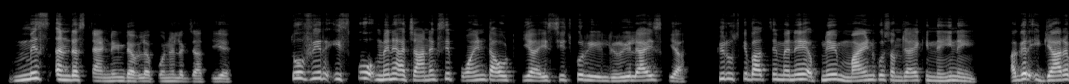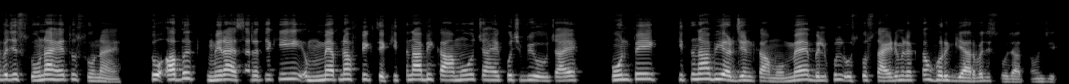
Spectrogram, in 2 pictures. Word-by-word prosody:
Misunderstanding 205 - +2
develop 155 -2 0
होने 150 0 -4
लग 150 -2 -6
जाती 140 0 -7
है। 135 -2 -4 0.6
तो 285 +1 +3
फिर 275 +2 -1
इसको 250 +3 -1
मैंने 230 +3 +3
अचानक 215 -1 +1
से 260 +4 -4
पॉइंट 200 +4 -1
आउट 195 0 +1
किया 190 -1 +1
इस 180 - -15
चीज़ 210 -2 -6
को - - +3
रिय 190 -4 +1 0.2
रियलाइज़ 190 +3 +2
किया। - - -2 0.3
फिर 265 0 -1
उसके 255 0 -5
बाद 230 -2 +2
से 240 - -1
मैंने 225 +1 +3
अपने 210 +6 +2
माइंड 190 +1 +2
को 220 - 0
समझाया 185 -2 -1
कि 190 +1 -7
नहीं-नहीं 175 -4 -1 0.4
अगर 225 +9 +5
11 200 +4 +5
बजे 225 +1 +1
सोना 215 0 +1
है 220 -1 +3
तो 230 +1 -6
सोना 165 -7 -5
है। 125 -2 -7 0.3
तो 230 - +7 0.2
अब 275 +4 +2 0.2
मेरा 210 +4 +4
ऐसा 210 +1 -1
रहता 205 +2 -4
है - - -10
कि 250 -1 0
मैं 200 +4 +3
अपना 225 +2 +1
फ़िक्स 220 -3 -4
है 190 - +3
कितना 205 +4 +2
भी 230 +1 -1
काम 205 -3 +1
हो, 220 +2 0
चाहे 205 -3 -2
कुछ 200 0 -5
भी 200 +1 -4
हो, 185 -3 +1
चाहे 180 +2 0
फ़ोन 210 +2 -2
पे 250 +2 +1 0.3
कितना 240 +3 +2
भी 240 -1 +3
अर्जेंट 195 -3 +1
काम 160 -3 -2
हो। 140 0 -6
मैं 205 +8 +2
बिल्कुल 185 +3 -3
उसको 185 +2 -3
साइड 175 -1 0
में 200 - -2
रखता 200 +3 -4
हूँ 215 - -5
और 200 -1 +4
11 155 -2 +2
बजे 165 0 -5
सो 165 -6 -12
जाता 125 -1 -8
हूँ। 135 - -10
जी। 125 -2 -15
200 Hz, 225 wpm, -21 LUFS, 180-225 Hz, 0.6 s, तो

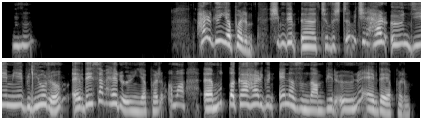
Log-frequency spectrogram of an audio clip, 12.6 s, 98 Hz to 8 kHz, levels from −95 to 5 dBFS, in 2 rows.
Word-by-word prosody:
Hı - - -10
hı. 275 +7 -8 2.4
Her 440 +1 +2
gün 380 - +1
yaparım. 275 - +4 0.2
Şimdi, 320 0 +1
eee, 240 0 +3
çalıştığım 255 - -4
için 365 -3 -1
her 340 +2 +3
öğün 290 -1 -2
diyemeyebiliyorum. 270 -5 0
Evdeysem 300 - +2
her 310 -8 0
öğün 175 -1 -2
yaparım 170 +2 -5
ama, 280 -2 -5 0.3
eee, 210 0 +8
mutlaka 295 +4 +3
her 295 +1 +2
gün 265 -3 -6
en 295 +2 0
azından 195 -8 -1
1 215 +1 -5
öğünü 200 +3 -2
evde 190 -4 -1
yaparım. 150 -4 -2
265 Hz, 130 wpm, -23 LUFS, 205-300 Hz, 2.4 s, eee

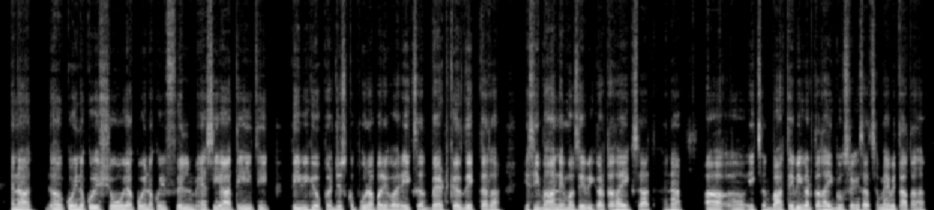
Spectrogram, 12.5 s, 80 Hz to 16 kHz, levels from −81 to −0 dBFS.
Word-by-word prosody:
है - - +3
ना? 150 -2 +5 0.4
अ, 135 -1 +4
कोई 155 0 +3
न 160 - +3
कोई 165 0 +3
शो 150 -1 0
या 145 - +4
कोई 140 -1 0
न 145 - 0
कोई 145 0 -3
फ़िल्म 140 +1 -2
ऐसी 130 +5 -2
आती 130 +3 0
ही 140 0 0
थी 130 +5 -3 0.3
टीवी 135 +3 +1
के 155 - 0
ऊपर 145 +7 -2
जिसको 195 +1 -4
पूरा 185 -1 +1
परिवार 165 -3 +1
एक 140 -3 0
साथ 150 -1 -1
बैठकर 125 +3 +1
देखता 125 -1 +1
था। 120 0 -1 0.3
इसी 145 +2 -1
बहाने 135 +1 +3
मज़े 130 +1 +1
भी 155 +2 -1
करता 150 -1 +1
था 160 - +4
एक 155 -1 +1
साथ, 145 0 0 0.2
है 145 - -9
ना? 160 0 +1 0.4
अ - - +3
अ, 130 0 0
एक 135 -2 -3
साथ 150 - -2
बातें 120 +5 +1
भी 160 +1 +4
करता 150 0 +1
था। 150 - +5
एक-दूसरे 130 -3 -1
के 125 - -2
साथ 130 0 +2
समय 130 +4 0
बिताता 135 0 0
था। 135 +2 -5
145 Hz, 245 wpm, -18 LUFS, 130-155 Hz, 0.4 s, ना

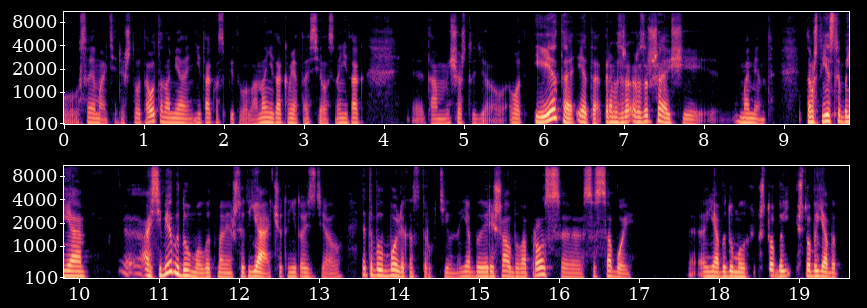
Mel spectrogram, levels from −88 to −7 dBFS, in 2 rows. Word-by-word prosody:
у - - -15
своей 135 -1 -5
матери, 120 +1 -10
что 130 - -10
вот 130 - -10
а - - -2
вот 170 +2 +1
она 140 -2 -2
меня 130 -2 -2
не 125 +1 -10
так 135 0 -5
воспитывала, 120 -1 -14
она 135 +4 -2
не 140 - -1
так 130 -1 -2
ко 135 - -8
мне 130 - -2
относилась, 120 +1 -10
она 125 - -6
не 130 - -4
так, 135 -1 -4 0.6
э, - - -17
там, 115 0 -9
еще 130 +1 -5
что 125 -1 -15
делала. 115 - -16
Вот, 130 -1 -6
и 150 -1 +5
это 190 - +6
это 130 -6 0
прямо 150 -1 +2
зря 150 +3 +2
разрушающий, 145 -8 0
э, - - -27 0.2
момент. 130 -7 -4 0.3
Потому 150 - +3
что 135 +6 +1
если 175 -1 +5
бы 155 - +1
я, 145 -2 +5 0.5
э, - - -18 0.2
о 165 - +3
себе 185 - +5
бы 225 - +6
думал 145 -9 +2
в - - +1
этот 125 - -5
момент, 120 -2 -2
что 130 - -3
это 135 - -4
я 135 -5 +6
чё-то 130 0 -9
не 130 - -2
то 125 0 -3
сделал, 115 0 -10 0.2
это 185 -1 0
было 165 0 +5
б 150 - -3
более 155 -6 +4
конструктивно. 125 -2 -9
Я 140 +2 -2
бы 130 0 +1
решал 140 +2 +1
бы 125 - -3
вопрос, 175 +10 +2
э, 120 -2 -5
со 135 - -3
собой. 125 -6 -1 0.7
Э, 135 - -8
я 135 0 +3
бы 135 +1 +1
думал, 130 -3 +2
что 165 - -1
бы 145 0 +1
что 160 - +1
бы 150 - +4
я 140 -3 +5
бы 120 -1 -3
130 Hz, 240 wpm, -23 LUFS, 125-150 Hz, 0.7 s, это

